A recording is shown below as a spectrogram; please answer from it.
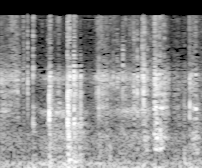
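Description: Die-cut card pieces being picked up and set down on a craft mat: a few light clicks and taps with soft rustling of card.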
